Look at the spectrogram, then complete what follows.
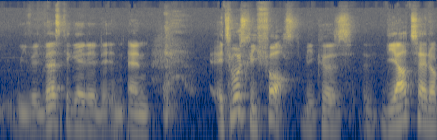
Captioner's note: attendee coughing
